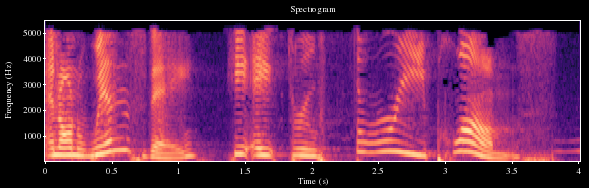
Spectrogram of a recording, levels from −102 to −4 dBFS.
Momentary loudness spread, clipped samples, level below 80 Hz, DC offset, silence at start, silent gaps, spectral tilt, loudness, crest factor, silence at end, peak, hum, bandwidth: 15 LU; under 0.1%; -38 dBFS; under 0.1%; 0 s; none; -6.5 dB/octave; -18 LUFS; 18 dB; 0.25 s; 0 dBFS; none; 5.4 kHz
